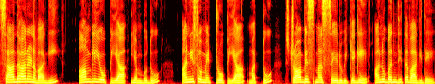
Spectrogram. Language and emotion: Kannada, neutral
